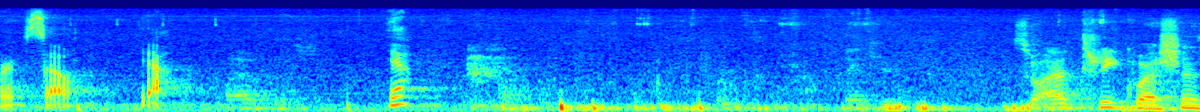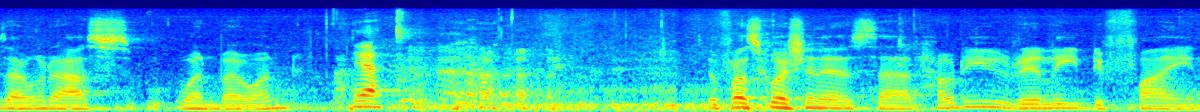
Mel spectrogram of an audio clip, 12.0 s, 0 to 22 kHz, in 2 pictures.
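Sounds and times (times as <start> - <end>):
soft low thumps: 2.4 - 5.7.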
